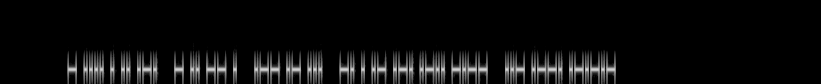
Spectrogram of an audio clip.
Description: Morse code, heard as a keyed tone, about 44 wpm, 700 Hz. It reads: THEIR TIME WAS NEARLY UP.
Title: Sentences from Top 1300 Words 45wpm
